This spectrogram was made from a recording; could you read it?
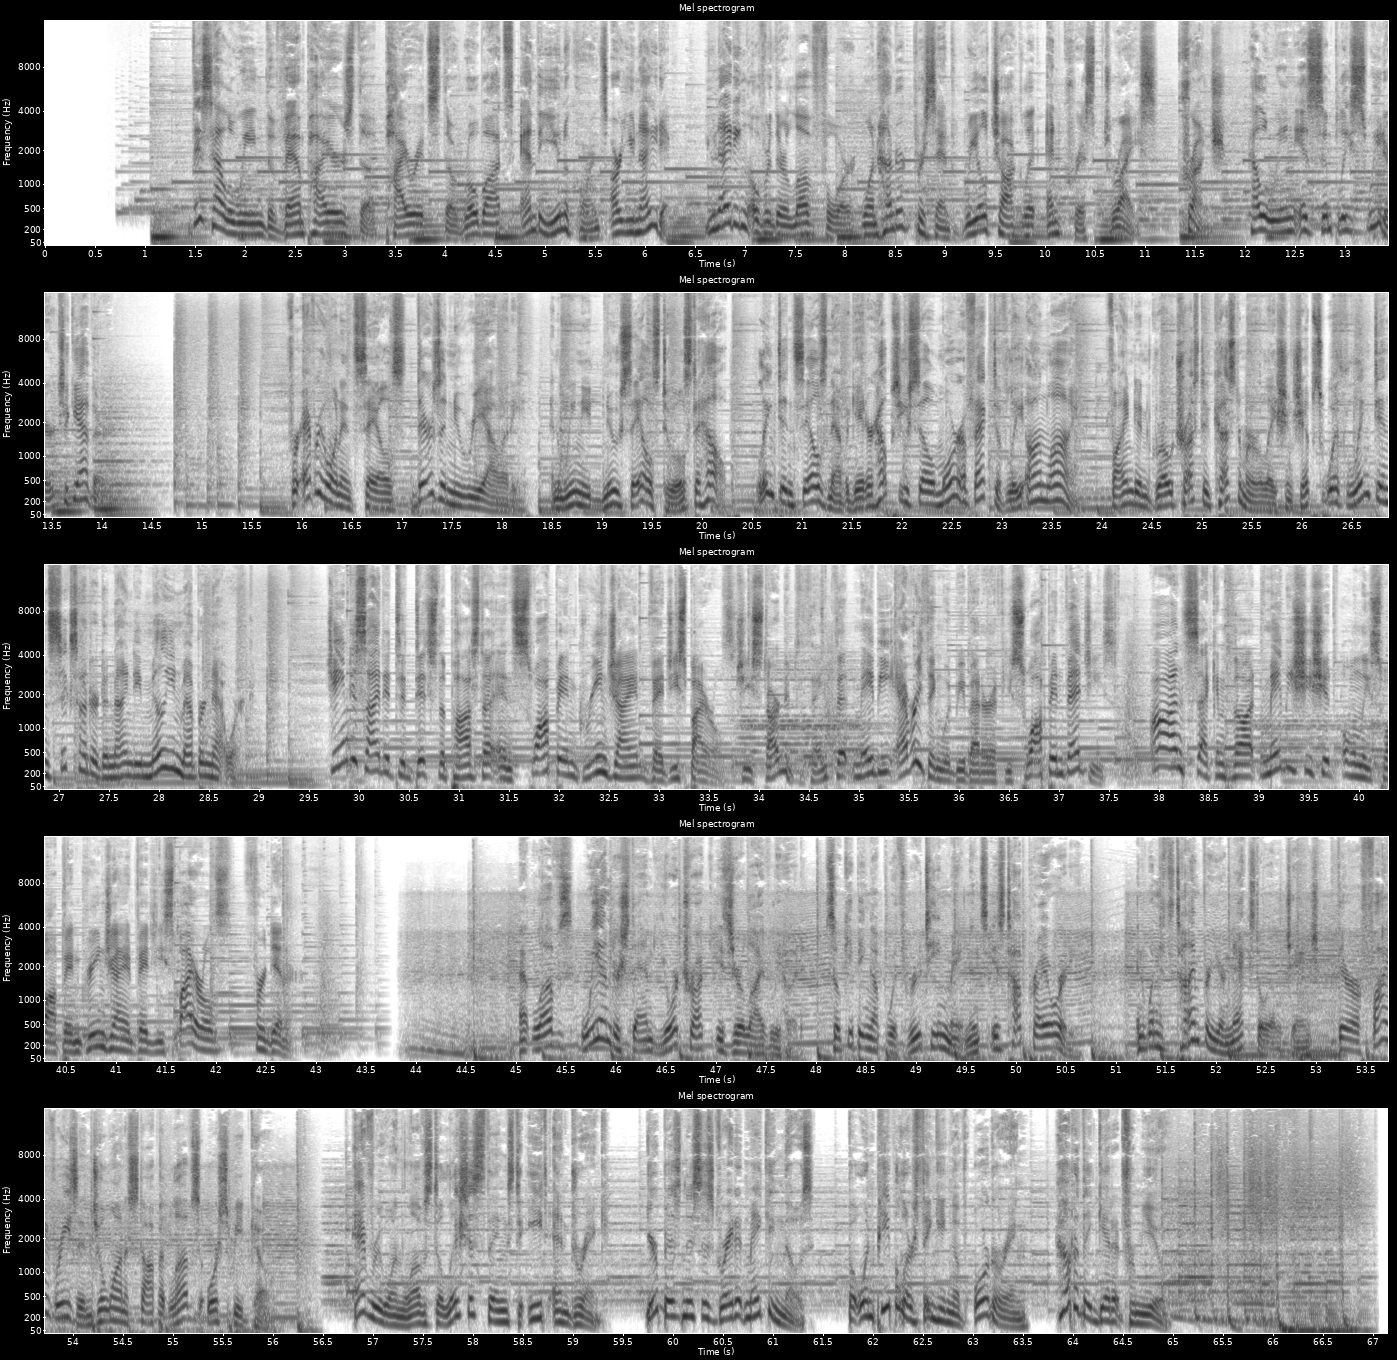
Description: Englisch (Kanadisch)
Real, Animiert, Spaßig, Freundlich, Energiegeladen, Authentisch, Konversationell
Vertrauenswürdig
Warm
Autorisierend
